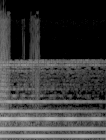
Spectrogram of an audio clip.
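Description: A deep bell struck at the very start and left ringing, its low tone held steady with a few higher overtones, swelling and fading slowly as it sustains.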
